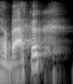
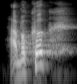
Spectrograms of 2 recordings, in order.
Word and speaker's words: Habakkuk: Some people say Habakkuk. Habakkuk, I'm probably going to say both while I speak. If we were in Brazil, we would say Abacuki, which is even more confusing.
